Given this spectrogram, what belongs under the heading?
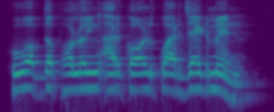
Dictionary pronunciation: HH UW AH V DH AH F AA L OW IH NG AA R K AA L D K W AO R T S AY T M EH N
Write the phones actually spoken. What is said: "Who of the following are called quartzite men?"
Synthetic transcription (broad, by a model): HH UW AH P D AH P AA L OW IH NG AA R K AA L D K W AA R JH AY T M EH N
